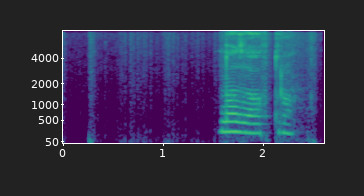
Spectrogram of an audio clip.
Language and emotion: Russian, sad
